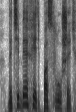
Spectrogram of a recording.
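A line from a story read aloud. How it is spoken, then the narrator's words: Snorting. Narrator (Russian): хмыкнула Варя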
